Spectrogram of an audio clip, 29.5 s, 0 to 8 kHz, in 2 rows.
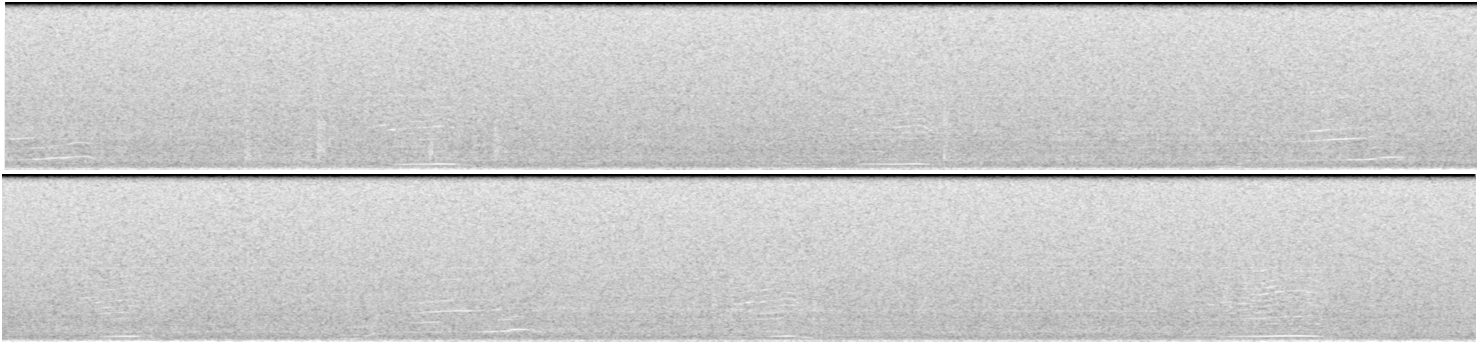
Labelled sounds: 0.6	1.4	humpback whale, 1.2 to 1.6 kHz
13.0	13.7	humpback whale, 1.3 to 2.0 kHz
18.8	19.5	humpback whale, 0.93 to 1.6 kHz
27.2	27.9	humpback whale, 1.1 to 2.5 kHz

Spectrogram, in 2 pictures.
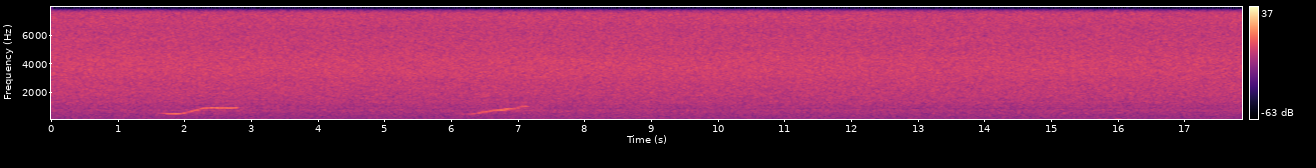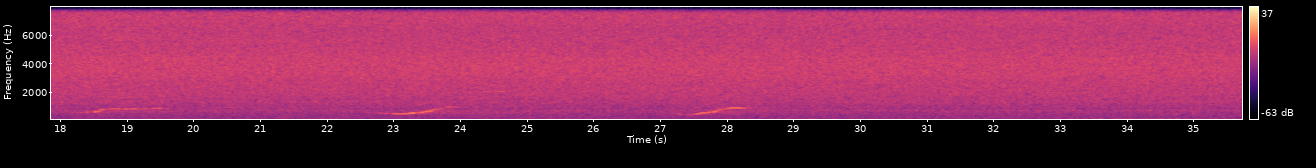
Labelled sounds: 2.2	2.8	humpback whale, 0.80 to 0.99 kHz
6.6	7.2	humpback whale, 0.80 to 1.1 kHz
18.7	19.2	humpback whale, 0.80 to 0.90 kHz
23.8	24.0	humpback whale, 0.90 to 1.0 kHz
27.8	28.3	humpback whale, 0.80 to 0.96 kHz

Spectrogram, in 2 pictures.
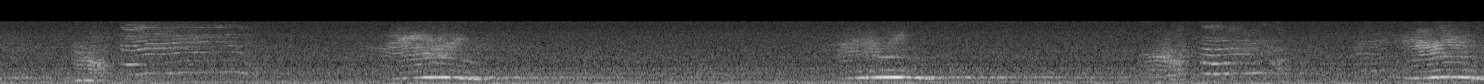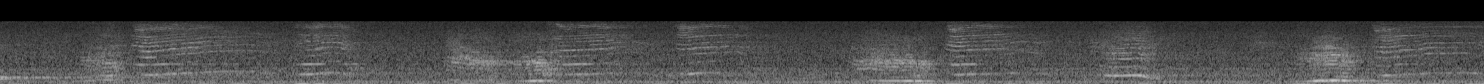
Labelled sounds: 0.7	2.5	humpback whale, 0.80 to 6.5 kHz
3.7	4.6	humpback whale, 1.2 to 3.7 kHz
8.2	9.1	humpback whale, 1.3 to 2.8 kHz
11.4	12.5	humpback whale, 0.90 to 6.3 kHz
13.6	14.7	humpback whale, 1.1 to 3.0 kHz
16.2	18.4	humpback whale, 0.90 to 6.2 kHz
19.3	22.3	humpback whale, 0.86 to 6.7 kHz
23.4	25.2	humpback whale, 0.80 to 6.6 kHz
25.9	26.3	humpback whale, 0.80 to 2.2 kHz
28.0	29.6	humpback whale, 1.3 to 6.1 kHz

